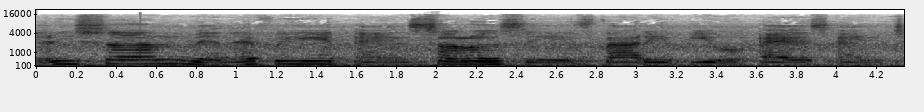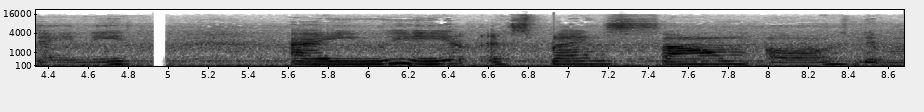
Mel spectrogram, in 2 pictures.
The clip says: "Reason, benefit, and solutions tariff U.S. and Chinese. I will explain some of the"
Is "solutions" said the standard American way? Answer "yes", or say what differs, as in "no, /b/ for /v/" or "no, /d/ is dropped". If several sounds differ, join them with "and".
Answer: no, /s/ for /ʃ/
